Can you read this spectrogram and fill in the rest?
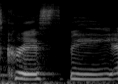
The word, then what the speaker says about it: Chrispy: My name is Crispy, and that's spelled C-H-R-I-S-P-Y, also known as Lando Calrissian, also known as the lady who bounced it up and down like a trampoline.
